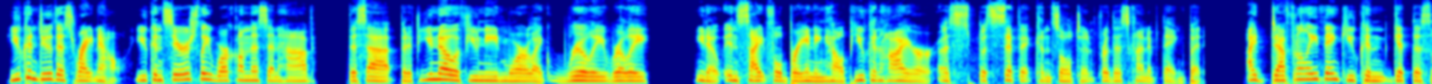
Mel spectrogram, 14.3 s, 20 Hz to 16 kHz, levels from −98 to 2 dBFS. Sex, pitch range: female, 175-215 Hz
